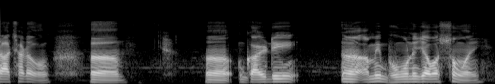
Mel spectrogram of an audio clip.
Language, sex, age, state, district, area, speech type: Bengali, male, 45-60, West Bengal, South 24 Parganas, rural, spontaneous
